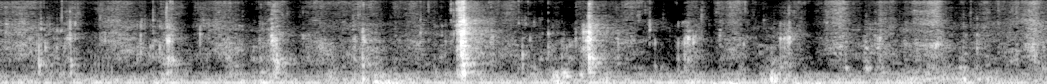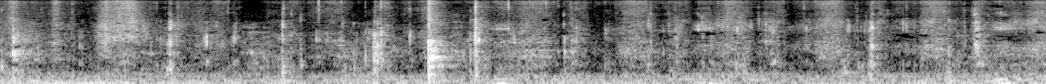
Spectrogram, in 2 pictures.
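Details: Pit Bull eating a raw food combo of New Zealand green-lipped mussels, beef brisket, beef liver, green tripe and chicken quarter indoors: quiet, irregular crunching clicks and wet snaps scattered throughout over a steady low hum.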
